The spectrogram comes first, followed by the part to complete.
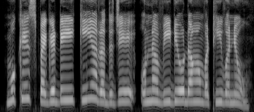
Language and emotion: Sindhi, neutral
